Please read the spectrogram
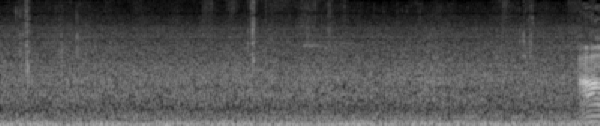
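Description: Steady outdoor background noise with a low rumble, heard through a phone's microphone, and two faint ticks.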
